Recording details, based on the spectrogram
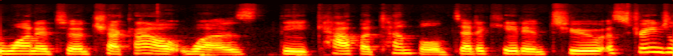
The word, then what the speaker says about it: Kappa: So you went to Japan and you were investigating the Koopa. Is that how you pronounce it? – The Kappa. – Kappa. All right.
